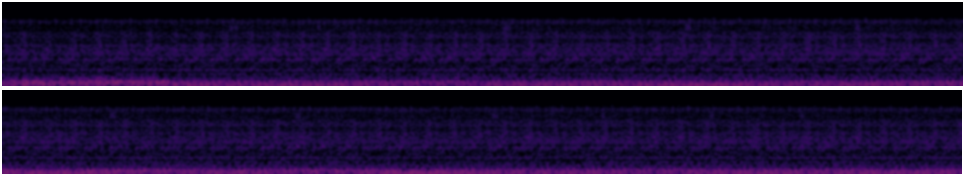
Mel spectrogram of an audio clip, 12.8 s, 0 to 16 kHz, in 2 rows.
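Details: Ford 7.3 diesel running after ICP sensor replacement, still not running well: low, uneven idle pulsing near three beats a second with irregular lumpy rhythm; rough running, cause not found.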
